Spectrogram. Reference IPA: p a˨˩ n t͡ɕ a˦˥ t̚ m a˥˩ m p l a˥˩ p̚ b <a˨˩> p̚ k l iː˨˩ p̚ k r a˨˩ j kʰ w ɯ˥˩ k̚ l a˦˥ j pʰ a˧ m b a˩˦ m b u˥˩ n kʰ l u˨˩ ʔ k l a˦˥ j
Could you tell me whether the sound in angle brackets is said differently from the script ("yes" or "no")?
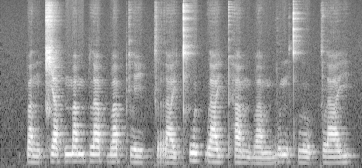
yes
